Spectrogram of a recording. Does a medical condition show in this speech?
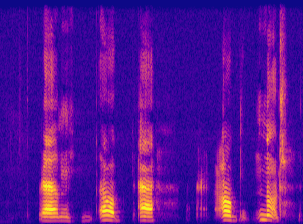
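Yes: cerebral palsy; onset at 8 days old.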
